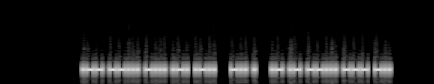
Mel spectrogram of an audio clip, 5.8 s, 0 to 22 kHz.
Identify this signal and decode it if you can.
Morse code, heard as a keyed tone, about 40 wpm, 700 Hz. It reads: W7BRL DE AA7OD
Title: USA Callsign DE Callsign - 5 Characters - 40wpm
